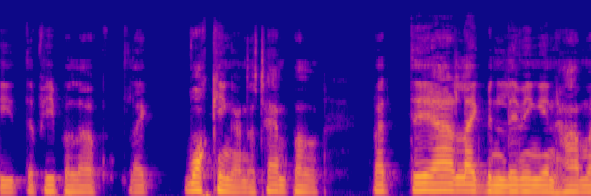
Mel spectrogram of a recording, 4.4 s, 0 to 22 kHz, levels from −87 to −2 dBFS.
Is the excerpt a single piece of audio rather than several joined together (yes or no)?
yes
